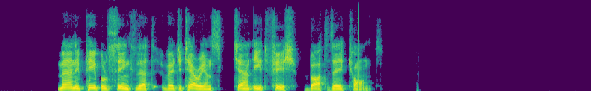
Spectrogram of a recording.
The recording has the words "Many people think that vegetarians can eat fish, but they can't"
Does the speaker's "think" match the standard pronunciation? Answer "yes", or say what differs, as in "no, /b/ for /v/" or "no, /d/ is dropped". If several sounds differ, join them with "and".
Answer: yes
